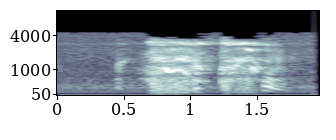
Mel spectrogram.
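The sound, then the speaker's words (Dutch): A coughing fit comes as two harsh, throaty cough bursts in quick succession, each fairly loud and rough, separated by a brief gap. No one speaks. “We krijgen een hoestbui.”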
